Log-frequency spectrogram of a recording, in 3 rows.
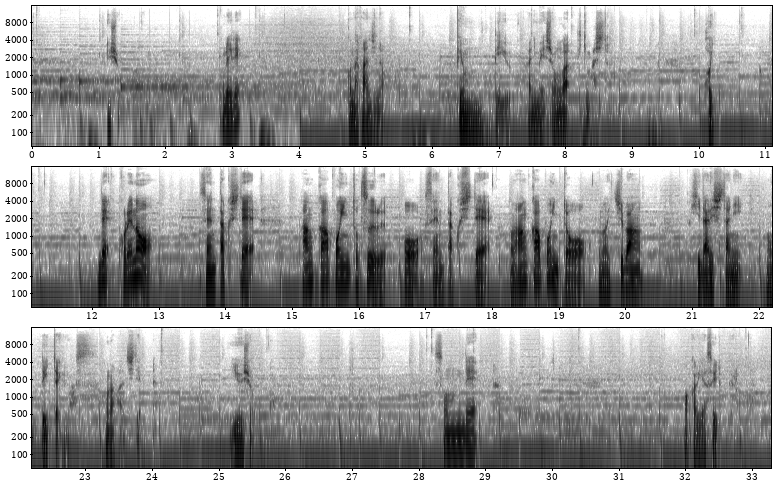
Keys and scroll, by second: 3.5 ctrl+alt+space, 5.8 space, 6.8 space, 8.3 space.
